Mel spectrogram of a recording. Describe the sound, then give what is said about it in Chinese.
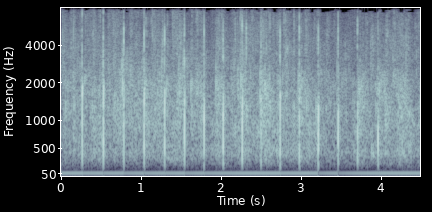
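Applause from a church audience thanking guest speakers, a steady clapping wash marked by sharp distinct claps in an even, regular rhythm throughout. “我们再一次用最热情的声音和这个掌声来谢谢他们。”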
